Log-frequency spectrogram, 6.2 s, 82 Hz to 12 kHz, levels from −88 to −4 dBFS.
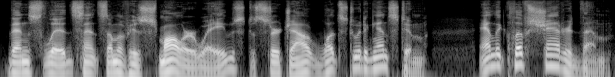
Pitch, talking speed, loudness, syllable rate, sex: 110 Hz, 195 wpm, -20 LUFS, 4.6 syllables/s, male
